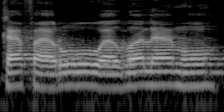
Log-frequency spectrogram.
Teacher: Mat wawu pada akhir kata kafaru bertemu dengan wawu di awal kata wa zalamu tidak dilebur, sebab jika dilebur maka matnya akan hilang.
